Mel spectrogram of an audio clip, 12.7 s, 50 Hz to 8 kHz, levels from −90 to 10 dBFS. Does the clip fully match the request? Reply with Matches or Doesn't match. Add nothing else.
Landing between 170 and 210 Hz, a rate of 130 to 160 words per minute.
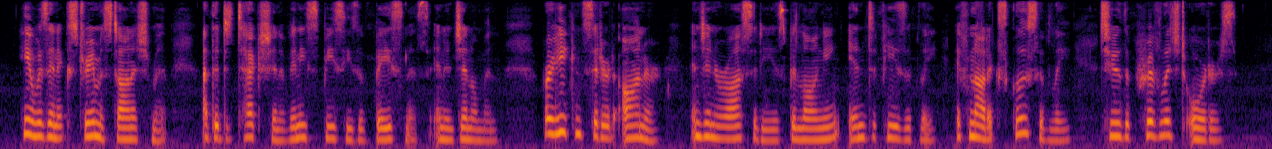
Matches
